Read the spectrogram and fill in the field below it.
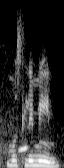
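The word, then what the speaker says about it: مسلمون: मुस्लिमुन मुस्लिमान मुस्लिमीन मुस्लिमीन। Mean नहीं मुस्लिमानी करना है। मुस्लिमुन मतलब। ऐसा एलोंगेट नहीं करना है आन इन।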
